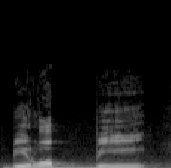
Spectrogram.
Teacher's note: را کو پر کر کے پڑھیں گے، با مشدد جماؤں کے ساتھ پڑھیں گے، یا مدہ کے اوپر مد کی علامت، اسے بھی منیمم 3 سے 4 حرکات کی مقدار کھینچ کر پڑھنا چاہیے، میکزیمم اس کو 5 سے 6 حرکات کی مقدار کھینچ کر پڑھ سکتے ہیں۔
